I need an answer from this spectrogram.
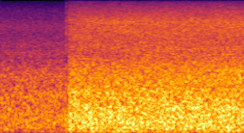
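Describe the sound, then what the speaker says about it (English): The Great Falls of the Potomac River roar in a dense, continuous rush of torrential water. The sound surges in abruptly after a quieter moment and stays loud and steady. "This is one of the most spectacular waterfalls I've seen in a long time."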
